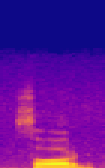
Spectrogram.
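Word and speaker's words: sword: सॉर्ड एस के बाद आया है, सॉर्ड पढ़ा जाएगा, सॉर्ड, नॉट सॉर्ड, सॉर्ड।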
